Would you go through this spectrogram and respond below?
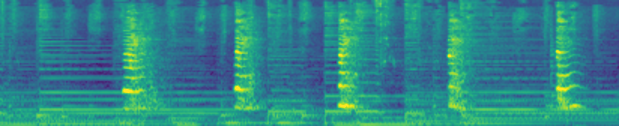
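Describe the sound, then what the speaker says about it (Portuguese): Dogs barking in short sharp bursts, about five barks spaced roughly evenly at close range, with a sustained musical tone underneath. "Os cães reagiram latindo diante da que continha a droga"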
